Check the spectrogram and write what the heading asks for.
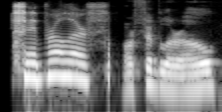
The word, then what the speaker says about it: fibrillar: Let's see that again, pronunciation. Fibrillar flight muscles containing round individual myofibrils in red,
